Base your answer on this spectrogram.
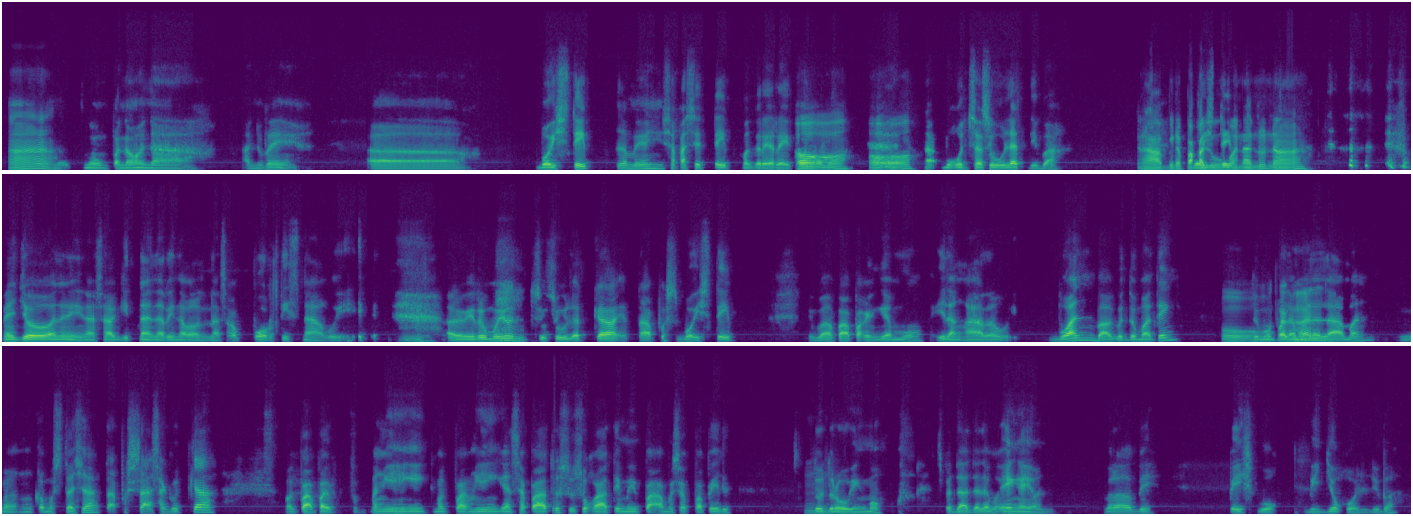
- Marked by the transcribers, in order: mechanical hum; other background noise; static; chuckle; chuckle; chuckle; background speech; tapping
- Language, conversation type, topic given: Filipino, unstructured, Paano mo tinitingnan ang mga pagbabago sa mga tradisyon ng Pasko sa kasalukuyan?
